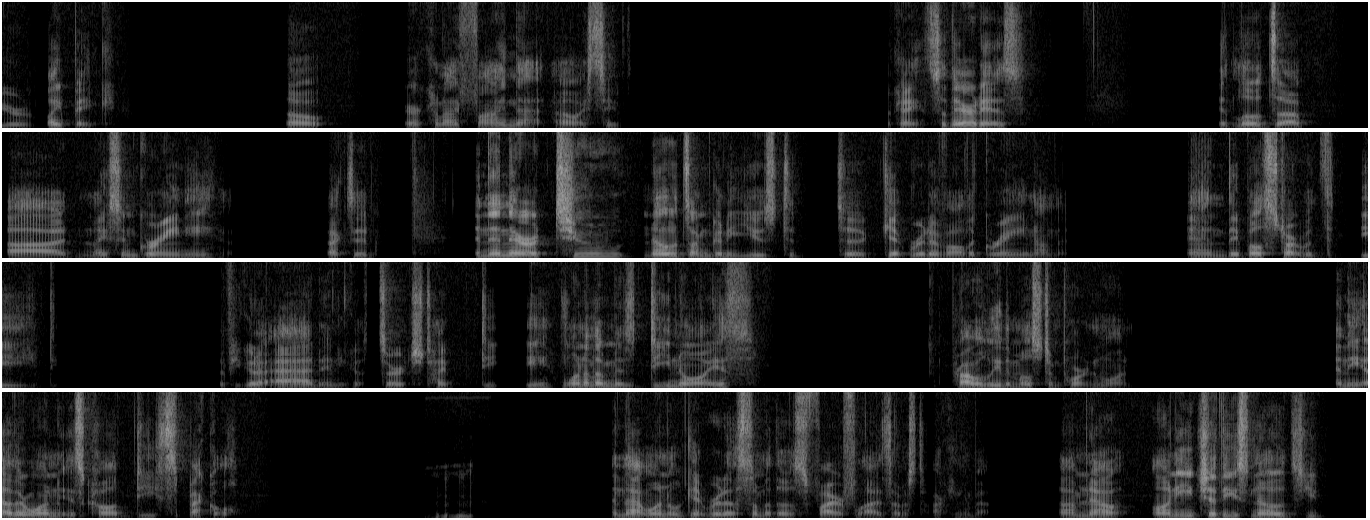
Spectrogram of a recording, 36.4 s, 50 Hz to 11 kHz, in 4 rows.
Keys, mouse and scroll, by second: 1.0 click, 19.1 click, 21.3 d, 21.5 e, 22.8 click.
